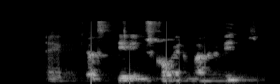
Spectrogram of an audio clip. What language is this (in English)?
Icelandic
